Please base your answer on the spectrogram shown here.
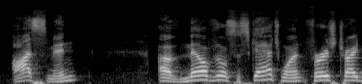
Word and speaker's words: Asman: plate railroad worker David Asman pronounced OSS men Ostman of Melville Saskatchewan first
